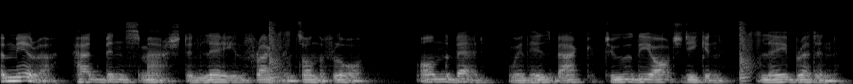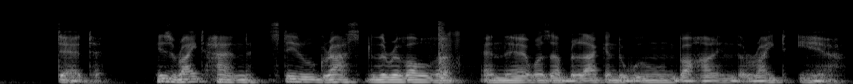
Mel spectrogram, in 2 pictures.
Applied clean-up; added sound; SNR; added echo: none; Fart; 11 dB; reverberation time 0.4 s.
